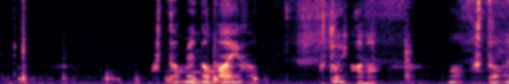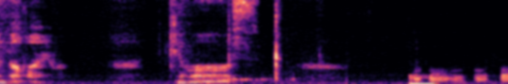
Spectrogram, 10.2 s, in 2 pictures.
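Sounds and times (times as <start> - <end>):
speech: 1.8 - 3.8, 6.8 - 7.7
stomach growling: 9.2 - 10.1.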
